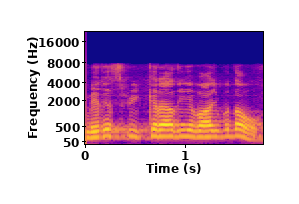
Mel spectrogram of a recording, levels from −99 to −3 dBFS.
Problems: background sounds at intervals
